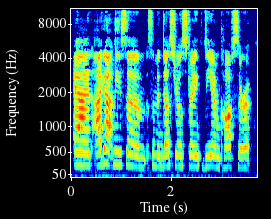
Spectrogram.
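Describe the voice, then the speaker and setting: A woman's voice: fairly high pitch, steady tone, moderate pace, pushed and bright. A woman co-hosting a casual podcast, with a nasal voice, chatting and laughing often while telling stories. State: recovering from illness. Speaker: podcast co-host. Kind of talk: casual chat.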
